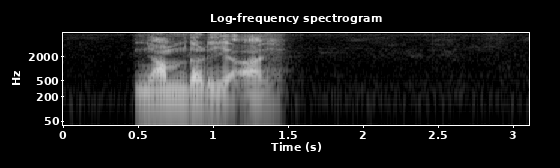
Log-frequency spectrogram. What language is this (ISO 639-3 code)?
sat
